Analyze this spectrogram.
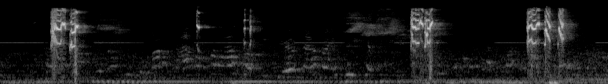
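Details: Under-five-month-old young lovebird in a recording used to tutor other lovebirds. Harsh doubled screeches and a few faint chirps play over a soft low murmur of background noise.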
